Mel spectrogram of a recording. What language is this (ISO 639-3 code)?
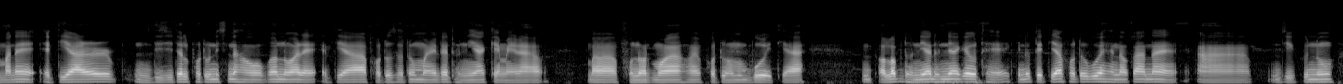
asm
